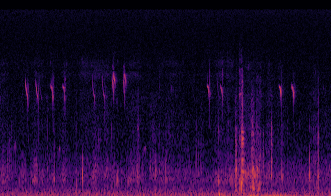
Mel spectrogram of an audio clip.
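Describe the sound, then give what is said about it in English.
A flock of wild birds passing overhead, giving many short, high-pitched chirps in scattered bursts over a steady low rumble, with a brief louder flutter of sound near the end. “Flock of birds flying over.”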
